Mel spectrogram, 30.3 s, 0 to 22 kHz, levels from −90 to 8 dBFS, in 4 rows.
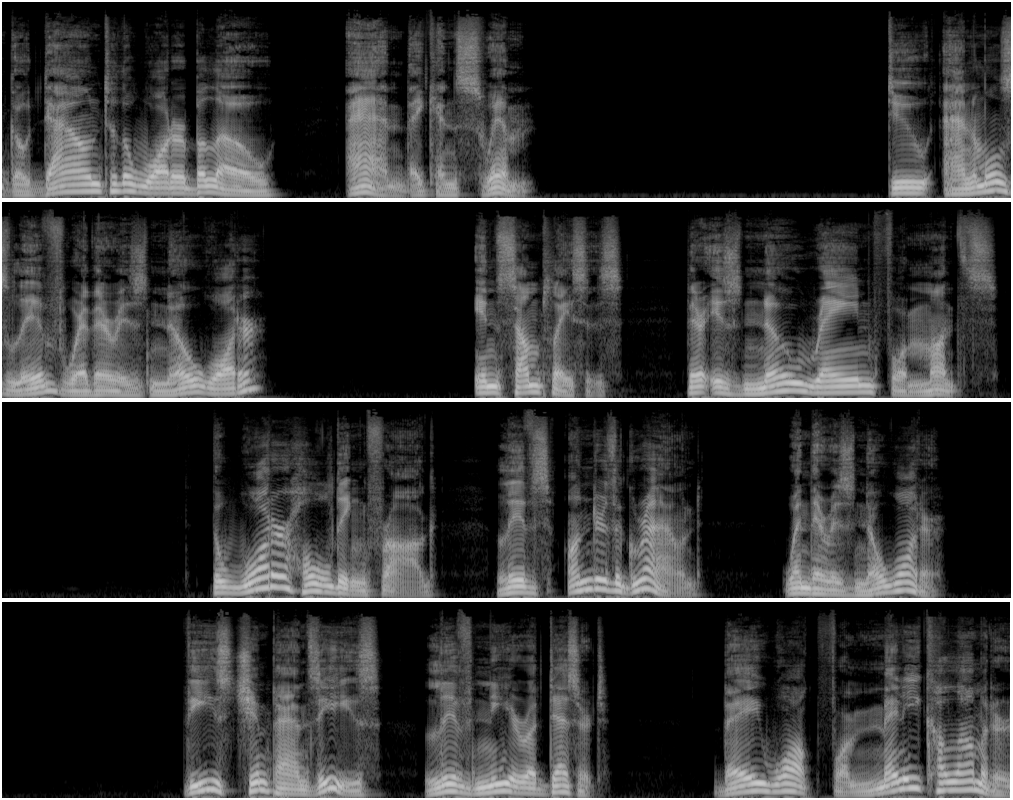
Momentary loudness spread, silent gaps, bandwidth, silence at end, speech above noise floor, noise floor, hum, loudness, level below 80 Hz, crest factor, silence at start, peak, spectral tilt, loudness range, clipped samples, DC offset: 9 LU; none; 18 kHz; 0 s; 63 dB; -83 dBFS; none; -22 LUFS; -44 dBFS; 18 dB; 0 s; -4 dBFS; -5.5 dB/octave; 6 LU; under 0.1%; under 0.1%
